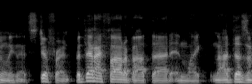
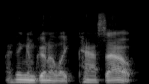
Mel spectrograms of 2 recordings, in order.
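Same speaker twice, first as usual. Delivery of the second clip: normal talking voice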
